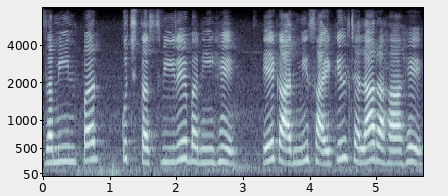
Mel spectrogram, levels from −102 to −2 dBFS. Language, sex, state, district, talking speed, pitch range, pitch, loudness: Hindi, female, Madhya Pradesh, Bhopal, 125 wpm, 240-285 Hz, 255 Hz, -15 LUFS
